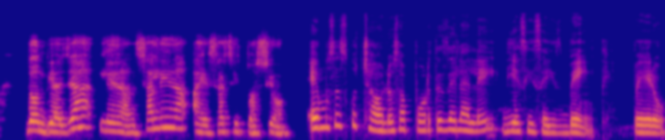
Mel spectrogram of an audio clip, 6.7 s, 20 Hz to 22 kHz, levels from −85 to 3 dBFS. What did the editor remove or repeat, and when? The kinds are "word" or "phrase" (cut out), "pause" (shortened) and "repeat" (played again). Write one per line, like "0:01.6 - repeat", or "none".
0:03.0 - pause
